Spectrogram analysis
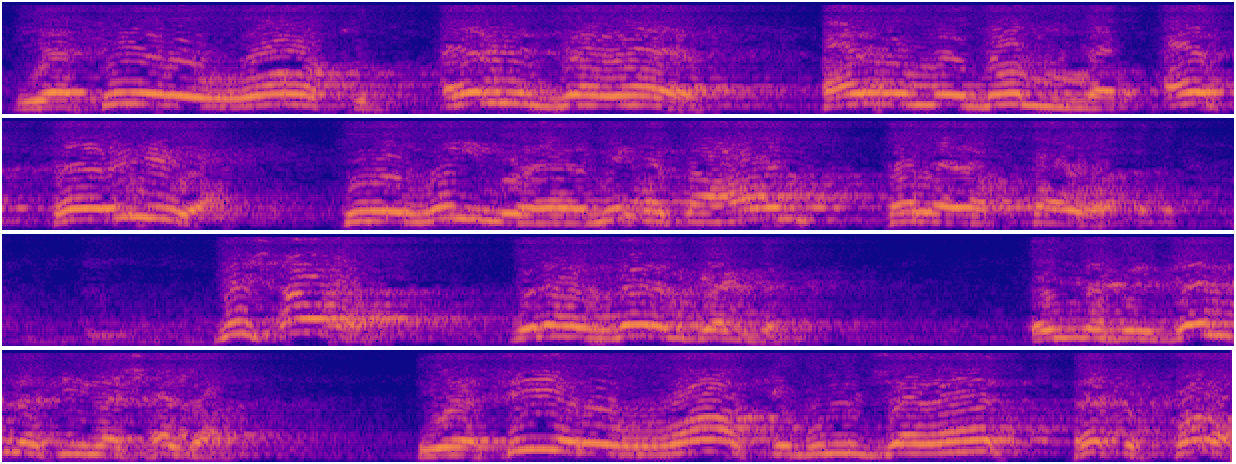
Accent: Egypt; يعني احنا عندنا في مصر هنا بيطلعوا تماثيل ذهبيه

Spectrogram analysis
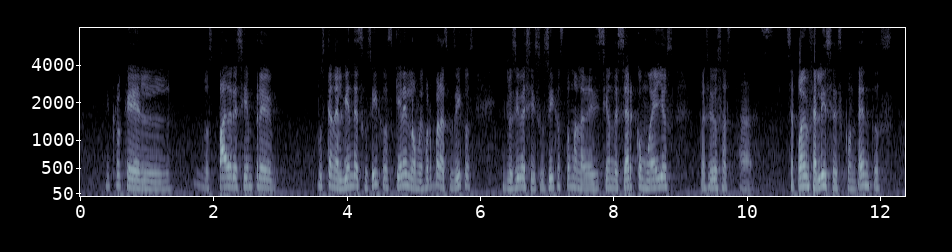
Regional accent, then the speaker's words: San Luis Potosí, Mexico; soy estudiante de la Facultad de Teología y soy de San Luis Potosí.

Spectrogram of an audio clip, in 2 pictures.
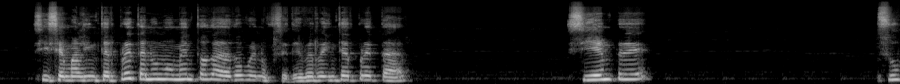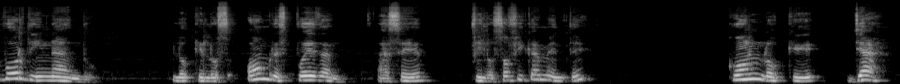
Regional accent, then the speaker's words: Mexico; Somos mexicanos

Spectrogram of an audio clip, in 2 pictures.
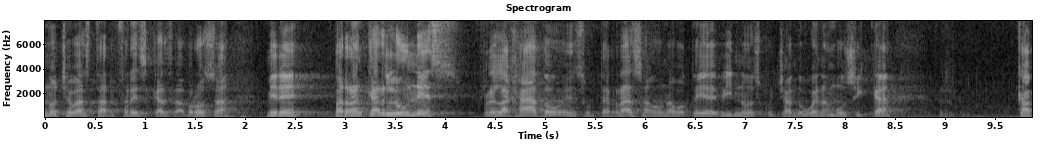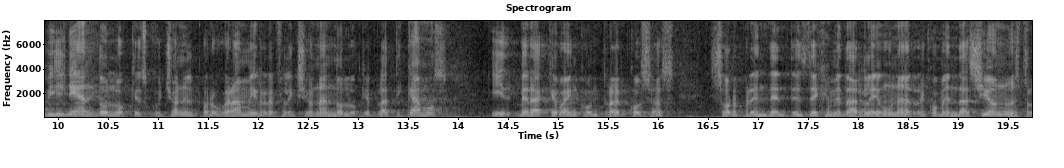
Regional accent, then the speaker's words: Chicxulub Puerto, Yucatán, Mexico; Miren nomás, Chicxulub, pues es mi tierra.

